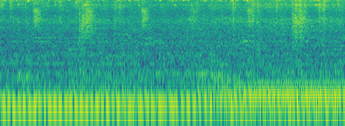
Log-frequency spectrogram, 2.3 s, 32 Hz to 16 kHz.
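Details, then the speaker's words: Car after rear end rebuild with a new ring and pinion to cure the old whine, road test at about 45–46 mph: steady low road rumble with no whine rising from the rear; the diff now runs quiet. "all right so here we are about 45 46 miles an hour typically it would be really bad at this speed so so far so good"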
